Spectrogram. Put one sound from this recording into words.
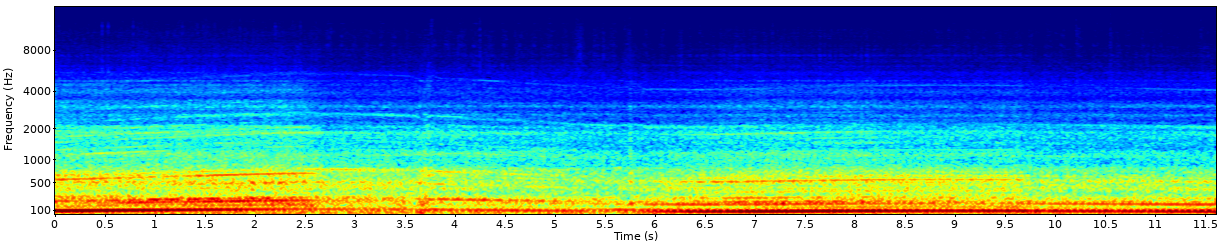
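A motorcycle engine hums steadily close by, easing off and then pulling harder again.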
